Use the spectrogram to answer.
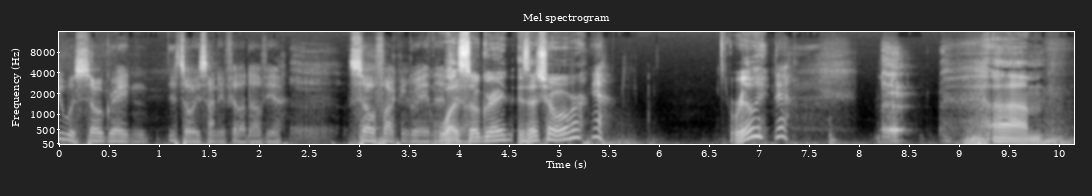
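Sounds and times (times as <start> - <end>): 
speech: 0.0 - 5.6, 6.7 - 10.1
short guttural belch: 8.2 - 8.7
loud drawn-out burp with a low croaking tone: 8.2 - 9.0.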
